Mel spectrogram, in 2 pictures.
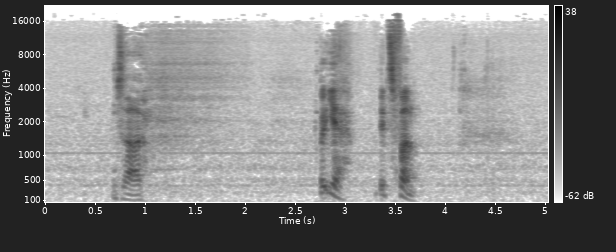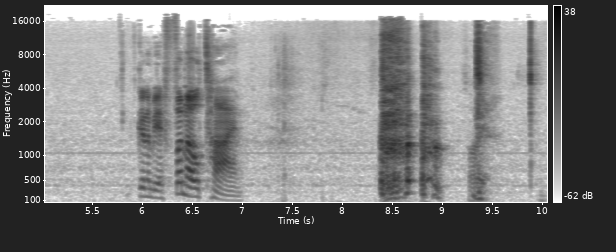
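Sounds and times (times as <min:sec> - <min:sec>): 
speech: 0:00.7 - 0:01.3, 0:02.8 - 0:03.8, 0:06.0 - 0:07.1, 0:08.7 - 0:09.5
harsh coughs: 0:08.4 - 0:09.6.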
